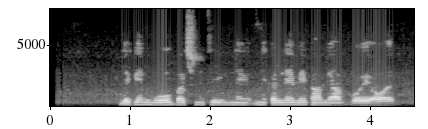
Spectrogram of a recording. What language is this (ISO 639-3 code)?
urd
